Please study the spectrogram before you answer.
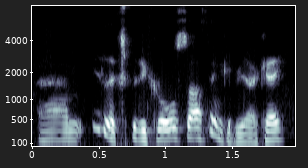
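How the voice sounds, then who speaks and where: Chatty higher-pitched man narrating gameplay. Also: expressive, rapid-fire. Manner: rambling, chatty, hesitant. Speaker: gaming video host. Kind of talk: casual gameplay commentary.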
